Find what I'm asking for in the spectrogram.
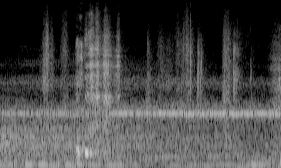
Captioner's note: sobbing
